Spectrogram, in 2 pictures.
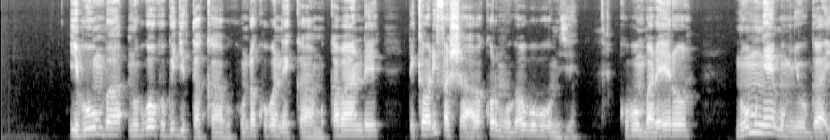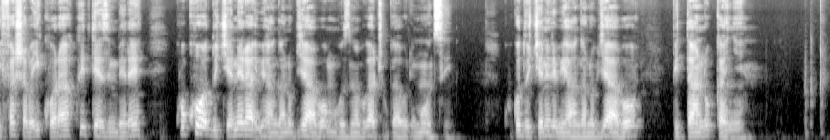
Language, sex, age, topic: Kinyarwanda, male, 18-24, education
